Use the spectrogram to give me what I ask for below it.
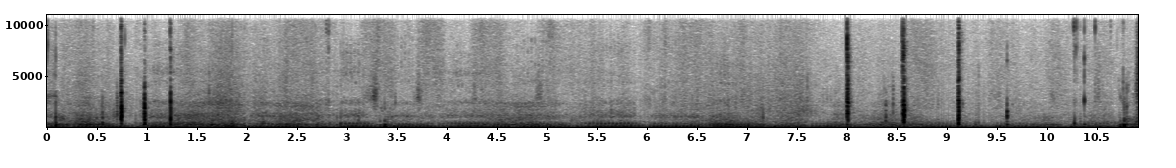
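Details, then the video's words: Female domestic cat on binaural microphones, a quiet low purr running steadily under scattered sharp clicks and faint rustles. "ASMR Cat Sounds - Soft-Spoken, Purring, Licking, Petting"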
